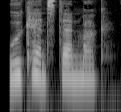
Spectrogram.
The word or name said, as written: Udkantsdanmark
